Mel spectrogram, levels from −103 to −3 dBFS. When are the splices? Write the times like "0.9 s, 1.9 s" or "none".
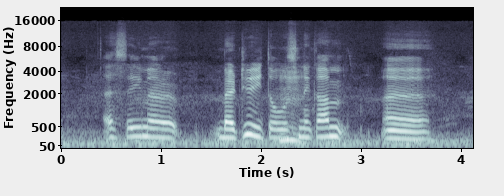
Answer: none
